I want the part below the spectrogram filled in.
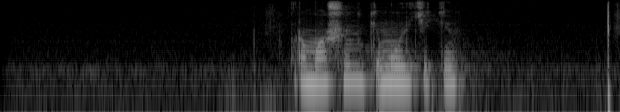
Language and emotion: Russian, neutral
